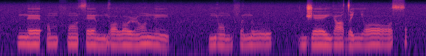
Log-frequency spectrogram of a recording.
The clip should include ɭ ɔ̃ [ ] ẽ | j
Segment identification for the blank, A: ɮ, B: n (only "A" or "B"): B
